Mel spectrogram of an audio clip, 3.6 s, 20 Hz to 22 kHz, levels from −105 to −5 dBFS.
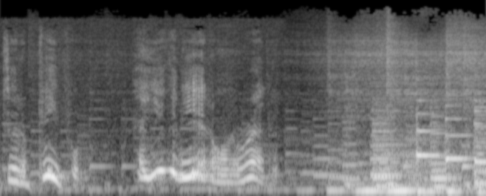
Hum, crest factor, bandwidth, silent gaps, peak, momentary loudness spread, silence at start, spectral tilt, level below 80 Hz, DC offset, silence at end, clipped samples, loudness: none; 14 dB; 18 kHz; none; -8 dBFS; 14 LU; 0 s; -6 dB/octave; -46 dBFS; under 0.1%; 0 s; under 0.1%; -23 LUFS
